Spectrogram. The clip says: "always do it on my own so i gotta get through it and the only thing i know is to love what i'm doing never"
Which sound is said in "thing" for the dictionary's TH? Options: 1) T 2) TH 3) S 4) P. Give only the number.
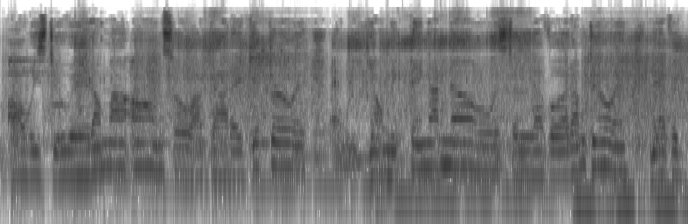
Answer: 2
